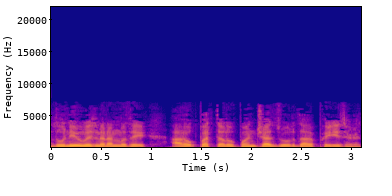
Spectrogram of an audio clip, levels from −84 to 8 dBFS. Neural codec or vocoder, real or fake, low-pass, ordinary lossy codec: codec, 16 kHz, 0.5 kbps, X-Codec, HuBERT features, trained on LibriSpeech; fake; 7.2 kHz; MP3, 32 kbps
